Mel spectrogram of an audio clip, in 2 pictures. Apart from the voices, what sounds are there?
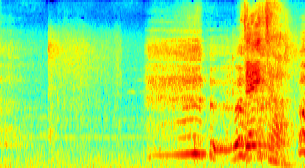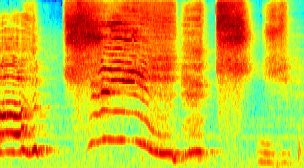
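sneeze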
